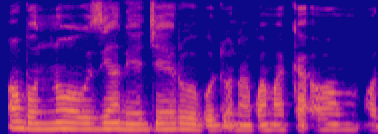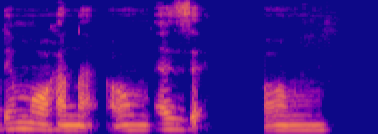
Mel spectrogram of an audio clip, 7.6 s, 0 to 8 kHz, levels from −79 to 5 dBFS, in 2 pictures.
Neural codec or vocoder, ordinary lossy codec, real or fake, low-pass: none; none; real; none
